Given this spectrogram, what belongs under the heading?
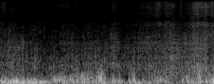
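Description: Strong, cold wind blows steadily across an open outdoor site, a dense low rumble of gusts and microphone buffeting that fills the whole stretch with no clear pauses.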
